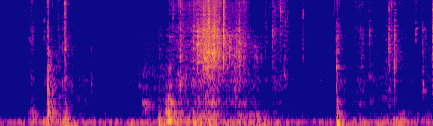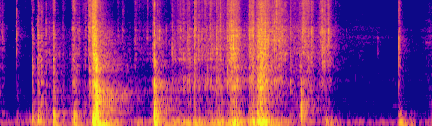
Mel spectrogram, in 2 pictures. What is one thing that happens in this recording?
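A knife blade scrapes and chops through crumbs on a board.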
